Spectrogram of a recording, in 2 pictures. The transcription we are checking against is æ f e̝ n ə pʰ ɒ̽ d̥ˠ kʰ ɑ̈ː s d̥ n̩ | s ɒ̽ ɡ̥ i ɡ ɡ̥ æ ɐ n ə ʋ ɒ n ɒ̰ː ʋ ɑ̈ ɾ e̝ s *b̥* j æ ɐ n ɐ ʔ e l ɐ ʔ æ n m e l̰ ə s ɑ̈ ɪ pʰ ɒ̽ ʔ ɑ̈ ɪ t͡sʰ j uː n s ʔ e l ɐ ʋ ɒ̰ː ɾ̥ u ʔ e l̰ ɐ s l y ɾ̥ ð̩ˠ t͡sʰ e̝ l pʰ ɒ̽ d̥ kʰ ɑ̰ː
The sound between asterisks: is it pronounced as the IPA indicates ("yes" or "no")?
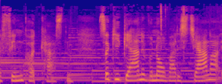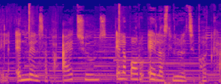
no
